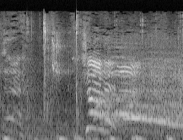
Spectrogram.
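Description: A few sharp clicks of the table tennis ball early on, then one player's long shout at the end of the point, falling in pitch and lasting over a second, over low thuds of footwork on the court floor.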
